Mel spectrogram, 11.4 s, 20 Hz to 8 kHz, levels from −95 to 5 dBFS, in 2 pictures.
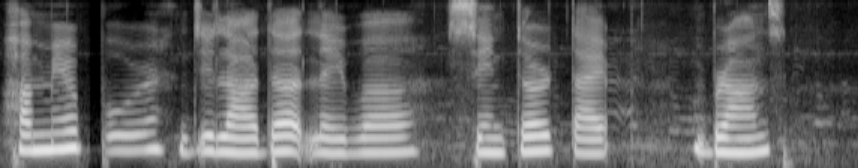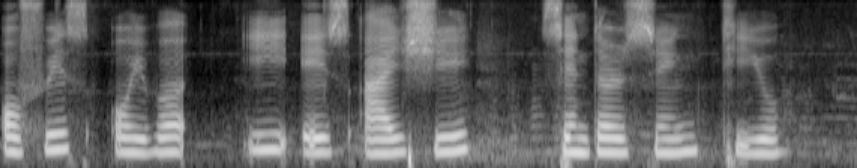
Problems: background conversations at intervals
